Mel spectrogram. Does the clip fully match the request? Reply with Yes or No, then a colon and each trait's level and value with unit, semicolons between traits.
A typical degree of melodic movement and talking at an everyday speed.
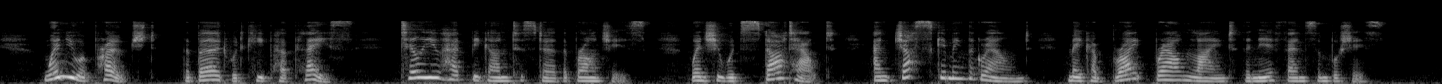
No: wide, 5.8 semitones; average, 160 wpm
